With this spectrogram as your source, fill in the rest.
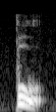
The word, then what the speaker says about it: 不: 不 means no or do not, and 不 is the fourth tone. However, you will notice or you may have already noticed that 不 will change its tone in some situations. So one situation is if the next character after 不 is another fourth tone character, it will change to 不 second tone.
